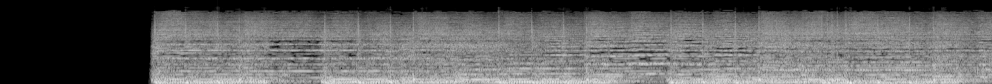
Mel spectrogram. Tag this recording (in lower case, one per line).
music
